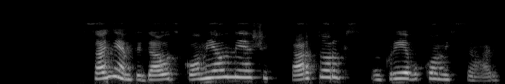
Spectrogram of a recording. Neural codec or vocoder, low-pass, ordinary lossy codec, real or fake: autoencoder, 48 kHz, 128 numbers a frame, DAC-VAE, trained on Japanese speech; 7.2 kHz; Opus, 16 kbps; fake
